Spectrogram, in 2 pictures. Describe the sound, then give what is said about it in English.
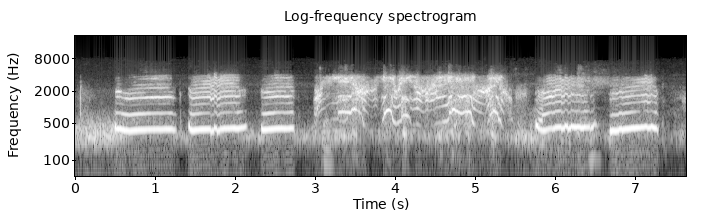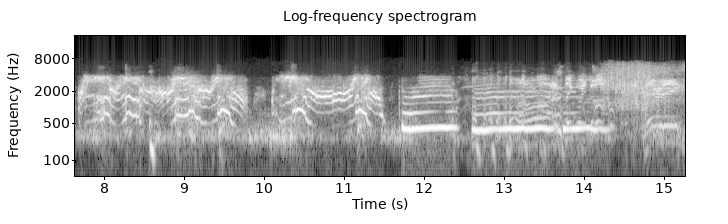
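A person loudly imitates a growling, roaring Wookiee-like alien creature trying to eat a cat, tangled up with yowling, screeching cat cries, a near-continuous run of strained, wavering vocal bursts with no words spoken. “I've got an impersonation of my brother Chewbacca trying to eat a cat.”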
